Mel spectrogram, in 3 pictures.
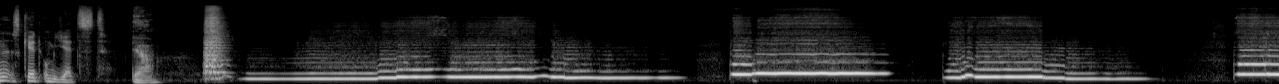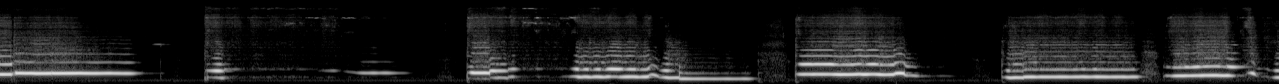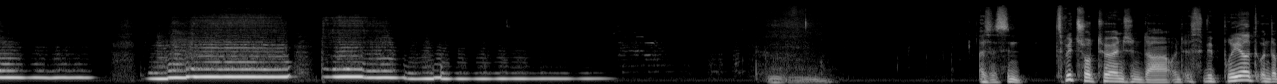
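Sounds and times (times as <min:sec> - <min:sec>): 
speech: 0:00.0 - 0:01.7, 0:35.6 - 0:38.3
Japanese flute playing slow breathy held notes: 0:02.0 - 0:22.2, 0:22.8 - 0:32.3.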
